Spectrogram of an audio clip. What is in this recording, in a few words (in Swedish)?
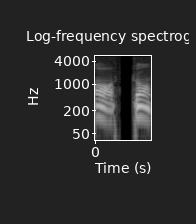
"arton", Swedish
